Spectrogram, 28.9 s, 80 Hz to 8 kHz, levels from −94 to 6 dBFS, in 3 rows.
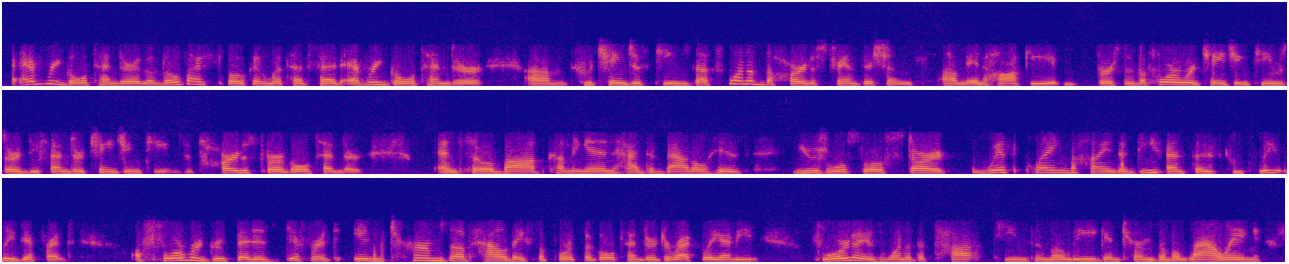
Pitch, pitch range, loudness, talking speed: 185 Hz, 170-205 Hz, -25 LUFS, 185 wpm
